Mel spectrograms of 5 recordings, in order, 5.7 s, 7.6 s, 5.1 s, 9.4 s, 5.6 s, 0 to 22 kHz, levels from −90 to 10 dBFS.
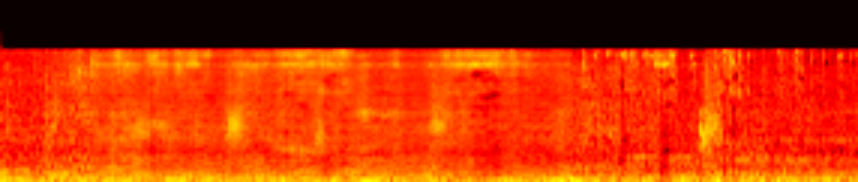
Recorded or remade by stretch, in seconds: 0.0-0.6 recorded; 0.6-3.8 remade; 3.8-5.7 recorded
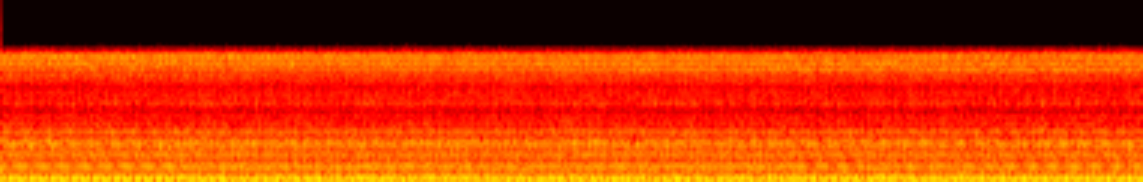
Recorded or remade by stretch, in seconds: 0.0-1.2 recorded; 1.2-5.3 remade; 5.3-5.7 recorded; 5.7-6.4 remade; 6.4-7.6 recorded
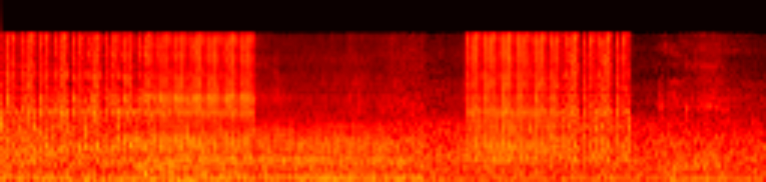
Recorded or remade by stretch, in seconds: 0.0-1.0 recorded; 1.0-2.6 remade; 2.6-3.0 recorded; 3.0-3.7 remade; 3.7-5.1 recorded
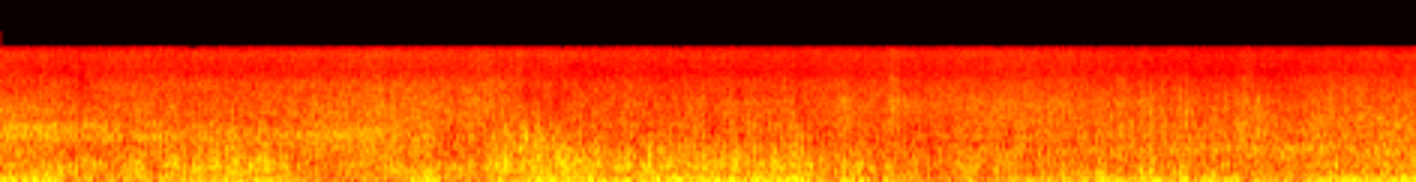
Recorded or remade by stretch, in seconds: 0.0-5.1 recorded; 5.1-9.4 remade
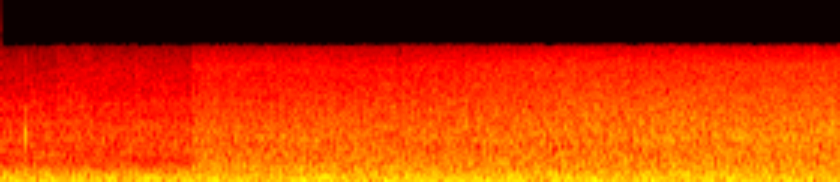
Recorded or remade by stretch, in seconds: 0.0-2.6 recorded; 2.6-3.2 remade; 3.2-5.6 recorded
